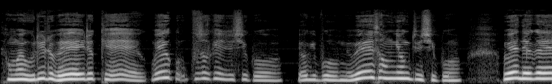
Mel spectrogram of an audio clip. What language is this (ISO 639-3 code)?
kor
